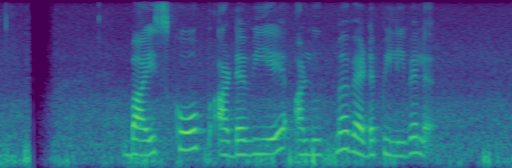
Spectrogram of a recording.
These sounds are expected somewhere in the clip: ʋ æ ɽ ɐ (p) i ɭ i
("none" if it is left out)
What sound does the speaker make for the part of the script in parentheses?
p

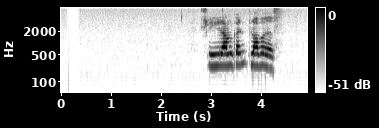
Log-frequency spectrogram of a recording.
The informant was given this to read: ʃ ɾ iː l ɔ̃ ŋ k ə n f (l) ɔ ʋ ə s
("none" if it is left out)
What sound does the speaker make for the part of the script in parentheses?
l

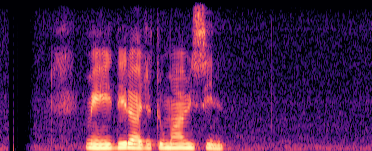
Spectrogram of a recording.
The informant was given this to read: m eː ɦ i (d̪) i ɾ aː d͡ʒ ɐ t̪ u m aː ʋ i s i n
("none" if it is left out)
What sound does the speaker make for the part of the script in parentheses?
d̪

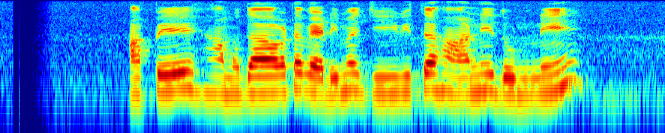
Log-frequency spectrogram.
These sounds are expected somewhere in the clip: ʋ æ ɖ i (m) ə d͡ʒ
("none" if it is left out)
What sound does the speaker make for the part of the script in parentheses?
m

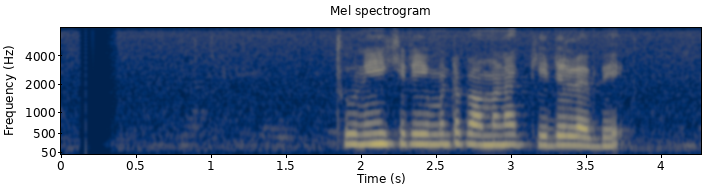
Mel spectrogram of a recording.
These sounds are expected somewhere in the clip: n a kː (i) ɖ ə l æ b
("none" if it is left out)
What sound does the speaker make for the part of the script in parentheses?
i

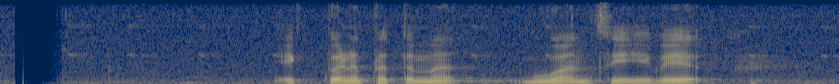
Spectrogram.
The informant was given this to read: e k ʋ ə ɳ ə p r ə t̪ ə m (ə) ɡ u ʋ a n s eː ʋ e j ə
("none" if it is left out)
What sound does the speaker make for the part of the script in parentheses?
ə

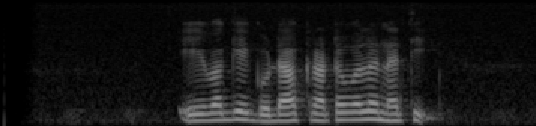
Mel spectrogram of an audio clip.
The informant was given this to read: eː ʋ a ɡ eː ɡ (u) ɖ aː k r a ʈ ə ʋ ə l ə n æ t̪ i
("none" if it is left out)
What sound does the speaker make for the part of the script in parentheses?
o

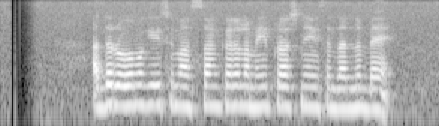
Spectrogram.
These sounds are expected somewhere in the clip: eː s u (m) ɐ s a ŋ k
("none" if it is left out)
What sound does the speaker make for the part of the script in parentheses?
m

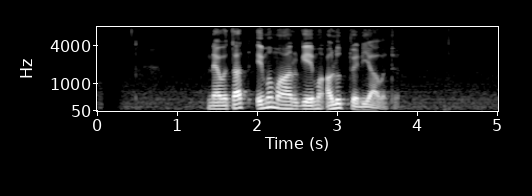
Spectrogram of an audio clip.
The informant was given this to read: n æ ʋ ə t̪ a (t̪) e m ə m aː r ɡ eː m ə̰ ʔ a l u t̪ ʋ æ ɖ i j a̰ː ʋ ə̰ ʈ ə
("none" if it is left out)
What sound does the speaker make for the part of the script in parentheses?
t̪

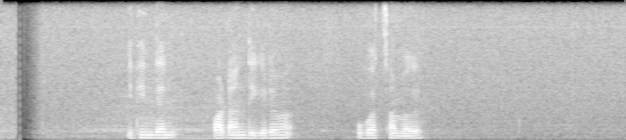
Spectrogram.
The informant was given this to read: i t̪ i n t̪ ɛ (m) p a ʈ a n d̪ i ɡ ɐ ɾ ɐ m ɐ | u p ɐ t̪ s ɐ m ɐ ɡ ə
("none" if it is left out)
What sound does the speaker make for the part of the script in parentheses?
n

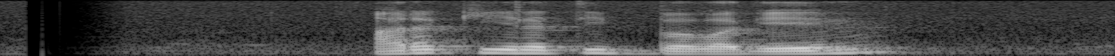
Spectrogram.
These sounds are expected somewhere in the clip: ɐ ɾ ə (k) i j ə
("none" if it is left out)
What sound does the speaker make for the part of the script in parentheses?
k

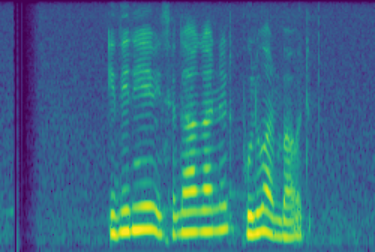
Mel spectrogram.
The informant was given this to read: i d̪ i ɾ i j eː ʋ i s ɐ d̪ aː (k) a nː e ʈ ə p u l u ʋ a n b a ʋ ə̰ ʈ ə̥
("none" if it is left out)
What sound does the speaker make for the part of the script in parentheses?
ɡ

